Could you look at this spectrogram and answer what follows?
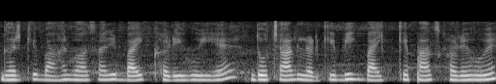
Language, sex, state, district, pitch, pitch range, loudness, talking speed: Hindi, female, Uttar Pradesh, Jalaun, 215 Hz, 205-225 Hz, -16 LUFS, 230 wpm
